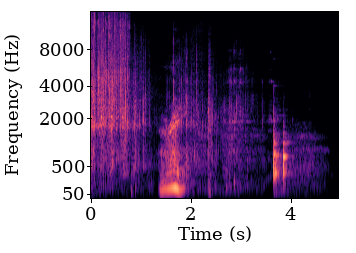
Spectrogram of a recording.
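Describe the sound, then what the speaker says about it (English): Cocktail shaker with ice being shaken by hand, giving bursts of bright clinking and rattling, with a voice talking briefly between and over the shakes. "Now our favorite thing, the shaky shaky."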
